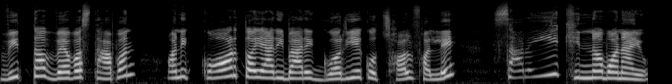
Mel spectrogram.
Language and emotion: Nepali, disgusted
